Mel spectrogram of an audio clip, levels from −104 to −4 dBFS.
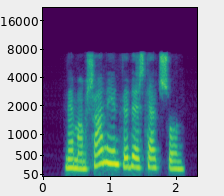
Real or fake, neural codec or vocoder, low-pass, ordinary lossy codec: fake; codec, 16 kHz, 8 kbps, FreqCodec, smaller model; 7.2 kHz; AAC, 48 kbps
